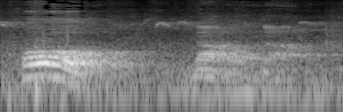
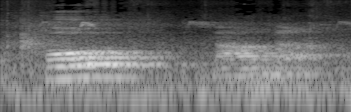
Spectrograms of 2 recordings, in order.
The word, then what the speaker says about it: Hōnaunau: So it would be ho nau nau. Okay? So ho nau nau.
